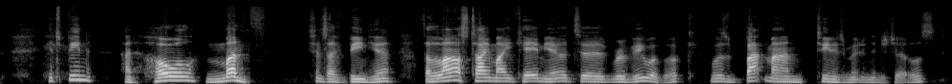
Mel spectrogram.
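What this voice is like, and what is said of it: Welsh accent. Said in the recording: “What's that Welsh accent going on?”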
